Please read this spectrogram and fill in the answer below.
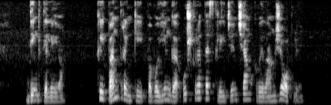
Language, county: Lithuanian, Alytus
